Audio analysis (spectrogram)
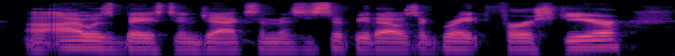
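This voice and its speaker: A man is speaking. The background is quiet. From Canada. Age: 40s. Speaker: lawyer and constitutional scholar. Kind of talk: interview. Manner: hesitant, many fillers.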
